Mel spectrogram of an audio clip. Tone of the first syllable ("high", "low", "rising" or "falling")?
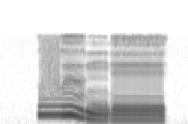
falling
